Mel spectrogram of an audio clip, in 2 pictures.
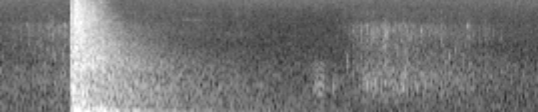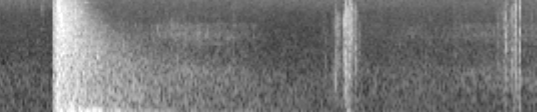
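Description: Rifle shots in the hunting game Way of the Hunter, two loud booming reports each followed by a long fading echo, then a sharper, quieter crack near the end, with no voices.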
